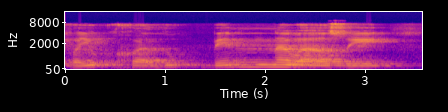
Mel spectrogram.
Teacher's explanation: فیؤخذ میں حمزہ ساکن جھٹکے سے ادا ہوگا، خوا کو پر پڑھیں گے، دال کو نرمی سے ادا کریں گے.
